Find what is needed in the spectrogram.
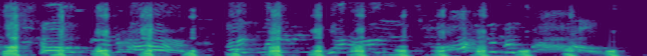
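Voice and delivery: high-pitched words through laughter; incredulous, laughing high voice; laughing disbelief. Real, not acted. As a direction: crack up while protesting. Laughing while imagining confronting the lady.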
